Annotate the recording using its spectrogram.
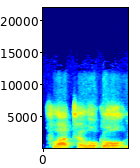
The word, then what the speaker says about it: Tlatelolco: It was the Tlatelolco massacre. It happened in the 1960s. – Oh, that was actually perfect pronunciation.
